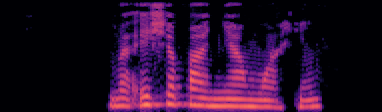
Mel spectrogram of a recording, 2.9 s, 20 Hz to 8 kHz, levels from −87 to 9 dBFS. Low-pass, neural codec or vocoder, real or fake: 7.2 kHz; none; real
